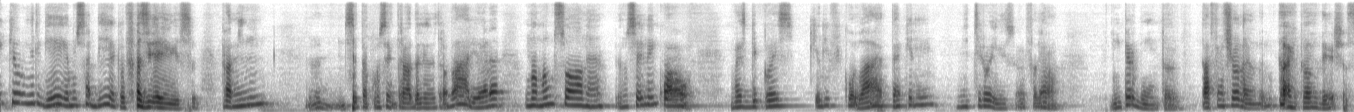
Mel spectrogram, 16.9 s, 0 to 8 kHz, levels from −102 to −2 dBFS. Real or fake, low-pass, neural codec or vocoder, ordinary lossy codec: fake; 7.2 kHz; codec, 32 kHz, 1.9 kbps, SNAC; none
